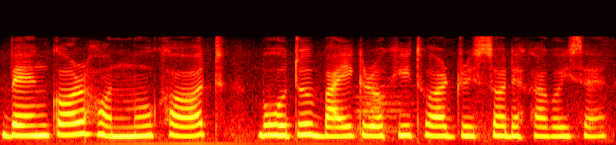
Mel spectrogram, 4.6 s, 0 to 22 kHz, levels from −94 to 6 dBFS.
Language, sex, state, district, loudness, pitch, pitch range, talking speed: Assamese, female, Assam, Kamrup Metropolitan, -14 LUFS, 265 Hz, 255-280 Hz, 115 wpm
